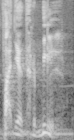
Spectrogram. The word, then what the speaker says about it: Fayetteville: Así se pronuncia, Fayetteville,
